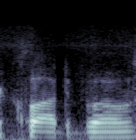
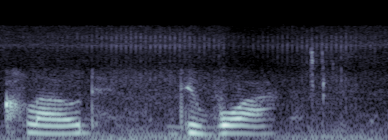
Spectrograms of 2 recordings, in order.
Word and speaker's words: Claude Dubois: Claude Dubo being one of them, right? Yes. And actually, you and I'm not trying to crack you on your accent, but um actually that's pronounced Claude Dubois.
